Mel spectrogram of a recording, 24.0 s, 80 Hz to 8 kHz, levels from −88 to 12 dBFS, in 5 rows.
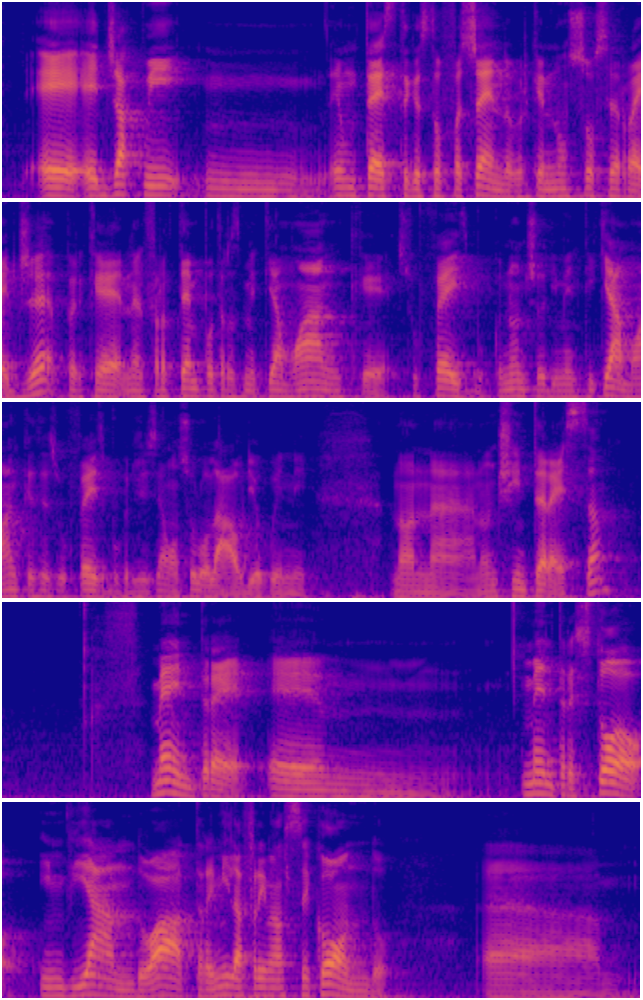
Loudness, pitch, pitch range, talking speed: -31 LUFS, 105 Hz, 90-120 Hz, 125 wpm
